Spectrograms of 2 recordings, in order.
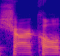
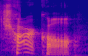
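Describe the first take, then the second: First: The word begins with an 'sh' sound. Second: The word begins with a 'ch' sound. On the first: It is a pun on the speaker's name. "I just say charcoal because it's a pun on my name" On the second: This is the usual way to say it. "it's charcoal, usually"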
